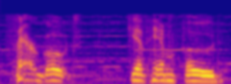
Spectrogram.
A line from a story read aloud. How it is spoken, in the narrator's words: the commandant growled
